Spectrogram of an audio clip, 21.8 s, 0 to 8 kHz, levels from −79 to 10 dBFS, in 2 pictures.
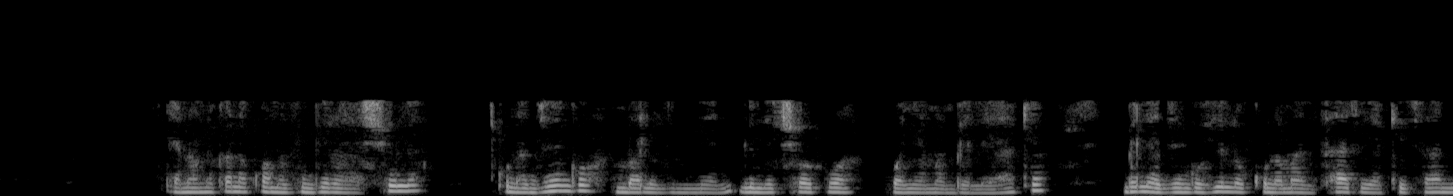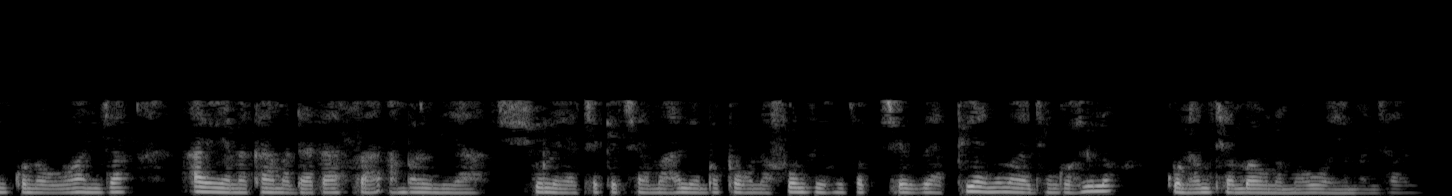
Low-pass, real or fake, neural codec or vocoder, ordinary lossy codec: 7.2 kHz; real; none; AAC, 16 kbps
